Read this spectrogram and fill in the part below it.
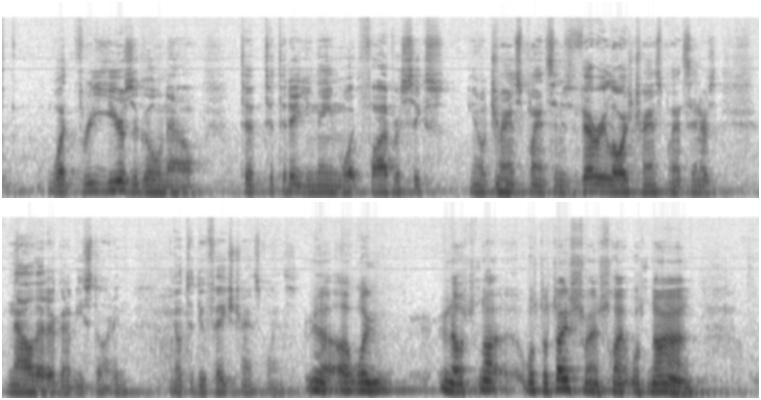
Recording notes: Our podcast is recorded live for the first time in front of a studio audience.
